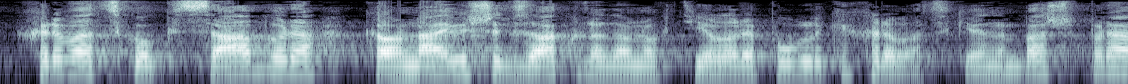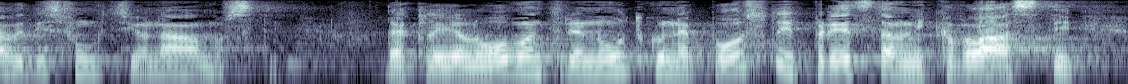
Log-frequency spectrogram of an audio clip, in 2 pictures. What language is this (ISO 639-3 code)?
hrv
